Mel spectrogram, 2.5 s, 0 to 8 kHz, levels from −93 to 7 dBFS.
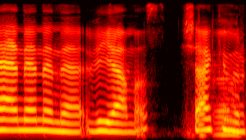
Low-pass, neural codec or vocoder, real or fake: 7.2 kHz; none; real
